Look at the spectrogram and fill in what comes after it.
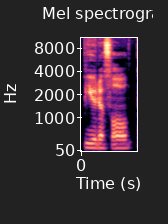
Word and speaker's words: Biutiful: I think it's pronounced Beautiful, but it's spelled B-I-U-T-I-F-U-L.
